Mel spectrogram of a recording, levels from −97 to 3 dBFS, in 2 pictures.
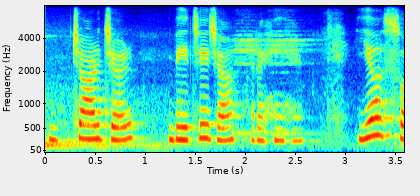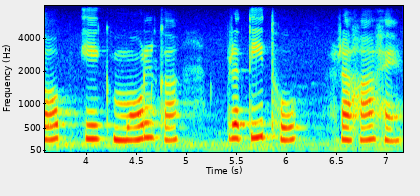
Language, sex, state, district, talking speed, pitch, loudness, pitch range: Hindi, female, Bihar, West Champaran, 115 wpm, 265 Hz, -16 LUFS, 255-285 Hz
